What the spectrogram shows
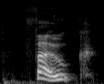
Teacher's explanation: Don't pronounce the L it's not pronounced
